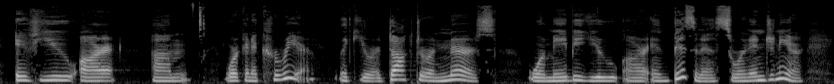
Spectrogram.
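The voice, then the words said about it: Standard American accent. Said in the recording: “I'm speaking in a standard American accent or dialect”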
